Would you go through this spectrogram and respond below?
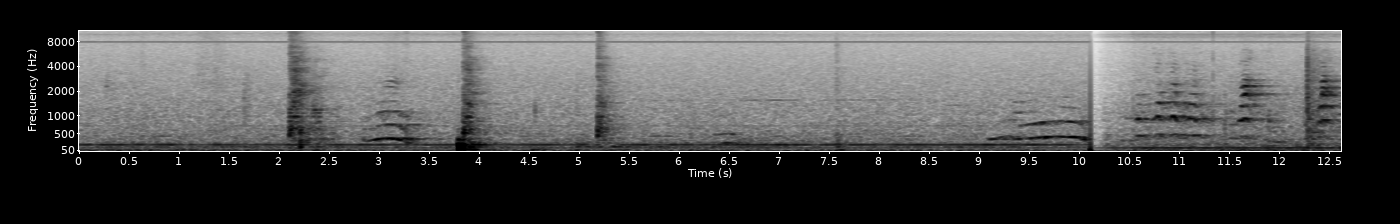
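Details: Loud 14-year-old female Siamese cat indoors, showing off her belly, giving a few soft, drawn-out meows spaced several seconds apart, with steady low room hum and occasional clicks and knocks in the background.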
